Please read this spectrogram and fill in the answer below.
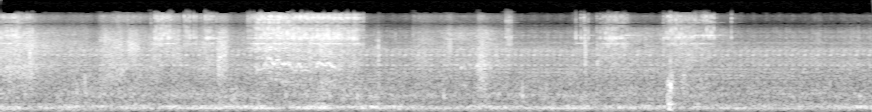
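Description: Spinning fishing reel being cranked in irregular spurts, a scraping, zipper-like whir, with a sharp click about five seconds in, over a steady low hum.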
